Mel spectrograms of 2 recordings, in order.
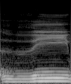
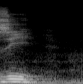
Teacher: Ujung lidah kita menempel dengan gigi seri atas, ya, sehingga dia terbaca zi bukan lagi zi.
